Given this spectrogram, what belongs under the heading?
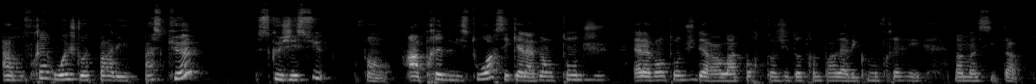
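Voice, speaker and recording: Young woman telling a heated story. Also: mid-range voice. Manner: slangy, heated storytelling with quick asides. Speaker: YouTuber telling a personal story. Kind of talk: casual story time.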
